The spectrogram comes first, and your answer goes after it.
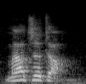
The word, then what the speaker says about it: Mao Zedong: up I guarantee you if you can say it's up you can say so Tom so we're settled matzo Tom now I remember telling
